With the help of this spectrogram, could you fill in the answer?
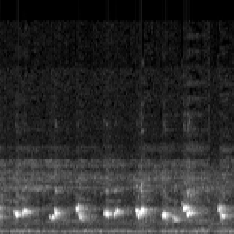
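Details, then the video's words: Rapid 'ropel' song of a sooty-headed bulbul, played to lure other bulbuls into singing: paired liquid whistled notes repeated about every half second in an even, bouncing rhythm, with a low steady hum underneath. "trucukan ROPEL PANJANG buat pancingan burung trucukan agar bunyi"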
